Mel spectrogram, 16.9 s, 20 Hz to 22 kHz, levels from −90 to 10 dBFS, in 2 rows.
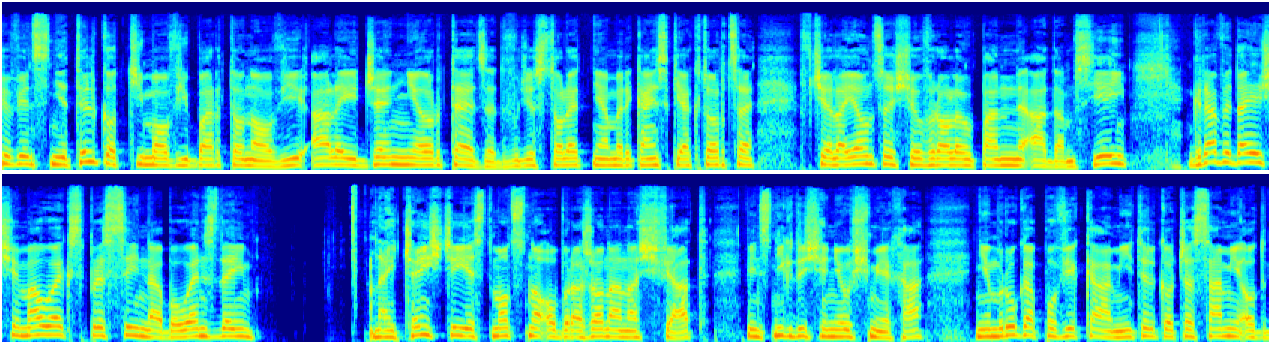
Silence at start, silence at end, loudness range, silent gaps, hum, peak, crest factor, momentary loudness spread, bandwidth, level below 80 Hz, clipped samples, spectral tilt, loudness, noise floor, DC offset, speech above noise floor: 0 s; 0 s; 1 LU; none; none; -6 dBFS; 14 dB; 5 LU; 16.5 kHz; -54 dBFS; under 0.1%; -4.5 dB/octave; -19 LUFS; -63 dBFS; under 0.1%; 44 dB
